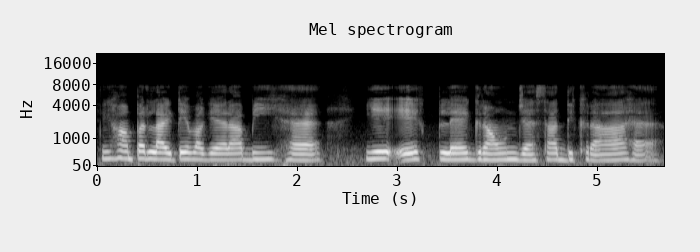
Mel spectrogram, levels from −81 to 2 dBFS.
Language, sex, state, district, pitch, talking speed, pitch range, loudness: Hindi, female, Bihar, West Champaran, 195 Hz, 135 wpm, 185-205 Hz, -15 LUFS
